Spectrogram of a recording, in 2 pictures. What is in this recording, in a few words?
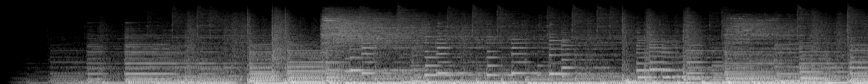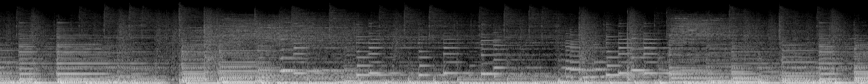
jazz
